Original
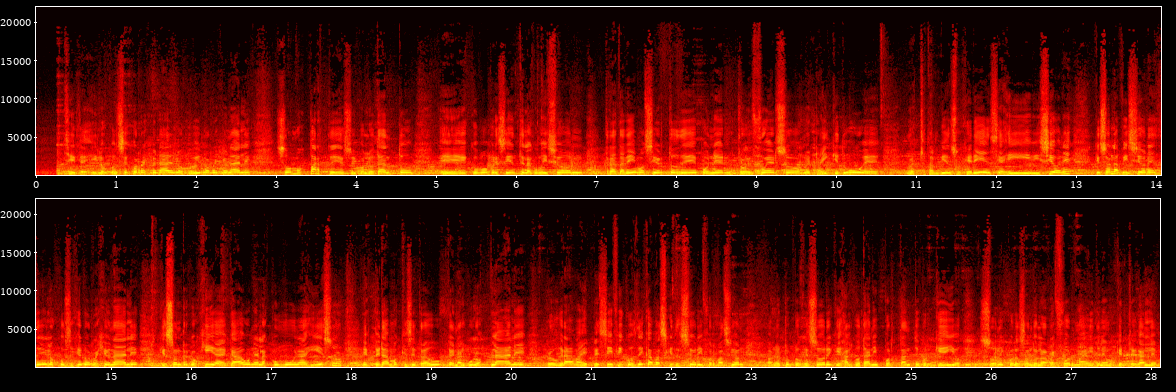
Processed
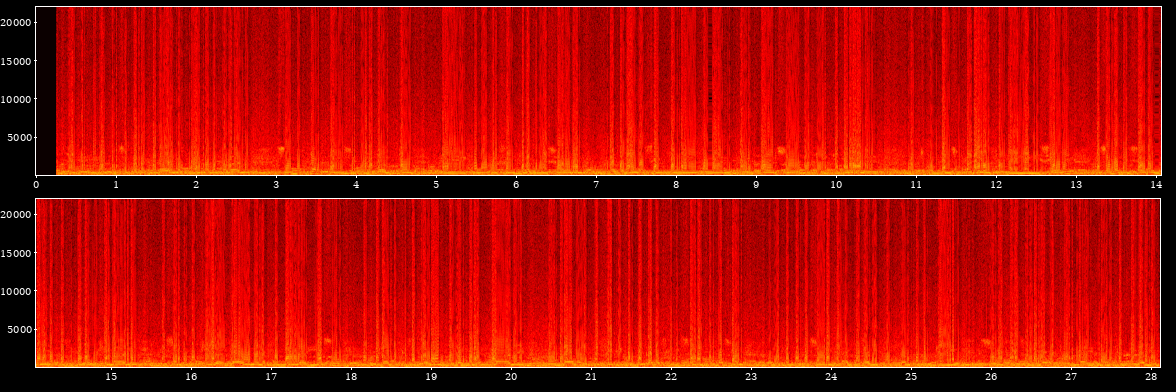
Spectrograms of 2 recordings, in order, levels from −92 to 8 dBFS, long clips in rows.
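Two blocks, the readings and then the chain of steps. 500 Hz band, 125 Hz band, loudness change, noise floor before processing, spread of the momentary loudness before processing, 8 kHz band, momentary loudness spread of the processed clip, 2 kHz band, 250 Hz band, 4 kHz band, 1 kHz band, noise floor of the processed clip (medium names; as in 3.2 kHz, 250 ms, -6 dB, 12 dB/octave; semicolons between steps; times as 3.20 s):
-12.0 dB, -7.5 dB, -8.5 dB, -33 dBFS, 4 LU, +1.0 dB, 2 LU, -3.5 dB, -9.5 dB, -1.5 dB, -6.0 dB, -35 dBFS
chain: resampled via 8 kHz; on a send: feedback echo behind a band-pass 275 ms, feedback 42%, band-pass 840 Hz, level -21.5 dB; on the sum: integer overflow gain 16 dB; bit crusher 6-bit; peak limiter -26 dBFS, peak gain reduction 10 dB; buffer glitch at 8.41/13.99 s, samples 256, times 8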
